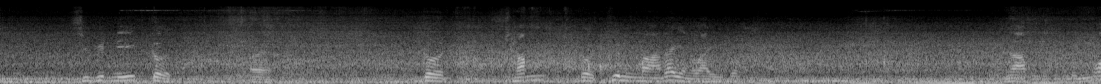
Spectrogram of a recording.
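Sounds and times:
urban traffic rumble: 0.0 - 11.0.

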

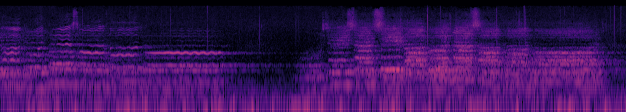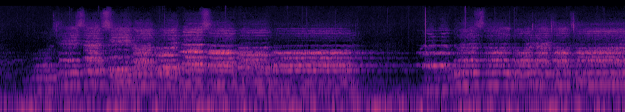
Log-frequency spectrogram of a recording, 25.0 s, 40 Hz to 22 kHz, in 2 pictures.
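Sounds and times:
choir singing: 0.0 - 4.8, 6.0 - 12.4, 13.0 - 20.0, 20.8 - 25.0.

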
